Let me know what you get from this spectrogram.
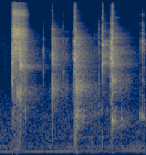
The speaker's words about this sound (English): We're going to grab our glass, grab our can, and let's get our fingers on it. Let's open her up.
